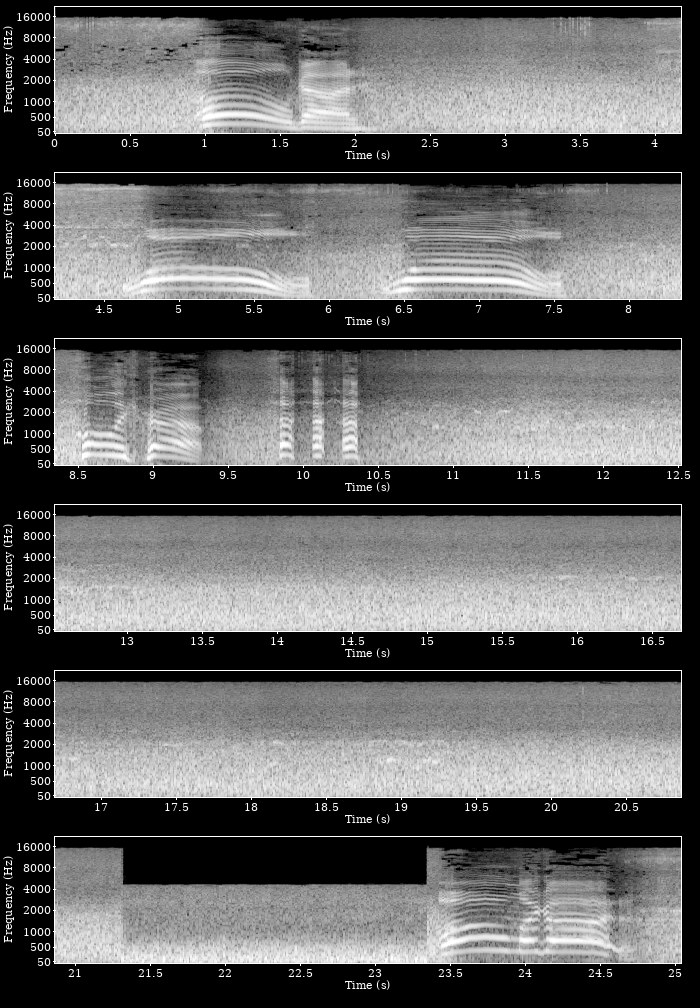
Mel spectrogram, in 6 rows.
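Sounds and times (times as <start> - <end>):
ocean surf rushing: 0.0 - 25.0
wind buffeting microphone: 9.4 - 23.4.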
